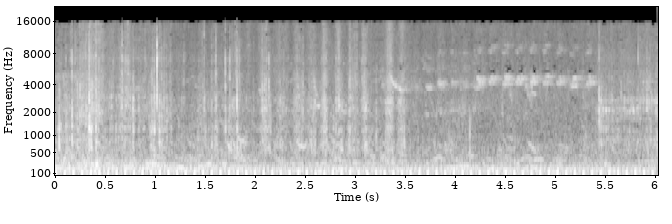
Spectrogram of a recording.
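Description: Faint outdoor background: a low steady hum with a few light clicks, and a faint high trill for about two seconds past the middle.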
